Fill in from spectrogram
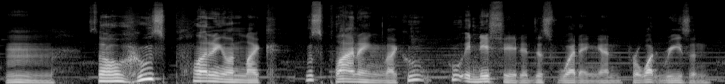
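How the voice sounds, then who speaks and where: A man's voice: low voice, sing-song, a little slow. A man giving casual playthrough commentary on a game, hesitantly thinking aloud as he puzzles out the story. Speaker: gamer reacting to a game story. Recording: faint game music behind the voice.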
